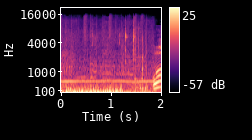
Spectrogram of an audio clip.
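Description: Background music holding one steady note, over a low rumble of wind on the microphone as a ski bike runs down a snowy slope.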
